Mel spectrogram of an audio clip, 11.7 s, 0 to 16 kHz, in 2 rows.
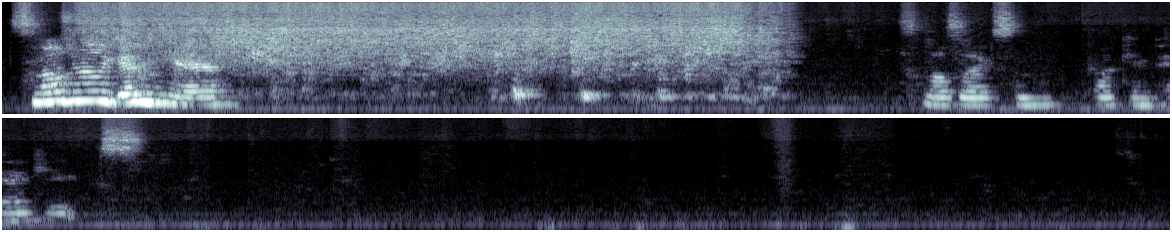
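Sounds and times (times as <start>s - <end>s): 
speech: 0.1s - 1.4s, 4.6s - 6.6s
person washing hands at a sink: 0.3s - 4.0s
tap water running from a faucet into a sink: 0.3s - 4.0s.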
